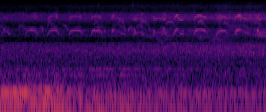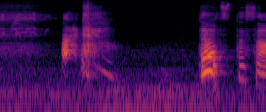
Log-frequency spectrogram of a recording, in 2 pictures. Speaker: in spring many people get runny itchy noses and they ah ah achoo in spring there is a lot of pollen and pollen makes many people sneeze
